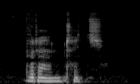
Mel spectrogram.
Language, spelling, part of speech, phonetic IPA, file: Polish, wręczyć, verb, [ˈvrɛ̃n͇t͡ʃɨt͡ɕ], LL-Q809 (pol)-wręczyć.wav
